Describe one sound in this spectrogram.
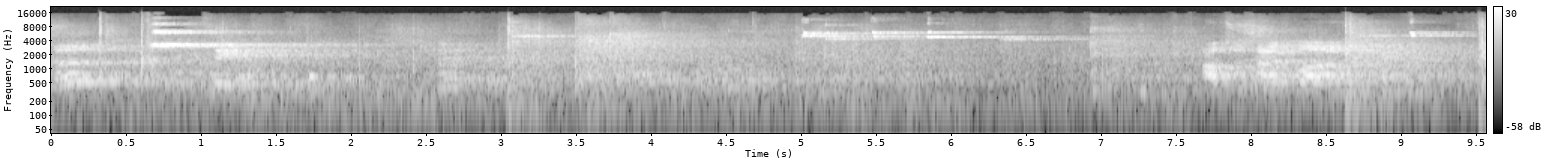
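Children shout and call out across an echoing hall.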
